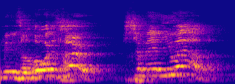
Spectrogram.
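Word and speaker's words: שמואל: Shemuel. That's how you say it in Hebrew. Shemuel.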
